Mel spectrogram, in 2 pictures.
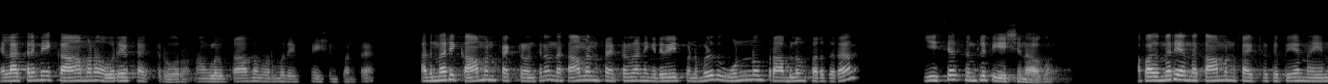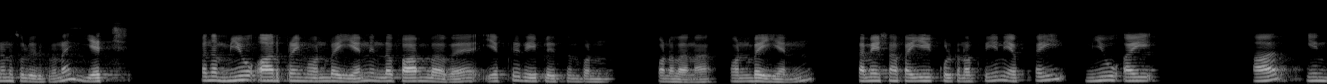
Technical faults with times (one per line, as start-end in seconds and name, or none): none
